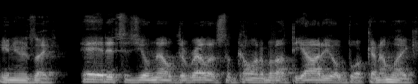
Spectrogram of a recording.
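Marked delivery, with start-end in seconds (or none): 0.8-3.7 put-on Brooklyn tough-guy voice. A speaker casting an audiobook retells a phone call he got: imitating Yonel Dorelis. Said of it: "this tough guy from Brooklyn".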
